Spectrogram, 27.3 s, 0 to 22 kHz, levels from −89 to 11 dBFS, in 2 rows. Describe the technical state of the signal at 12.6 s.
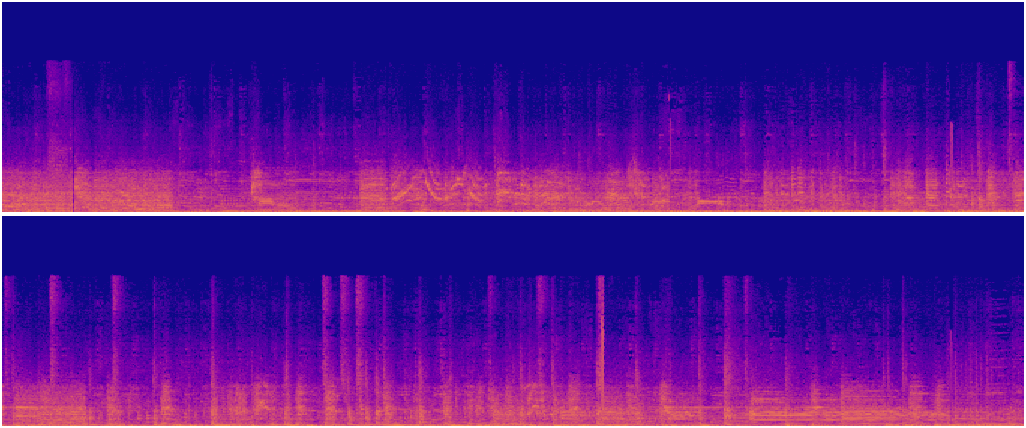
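Damaged data in a compressed stream occurs from 12.63 to 12.68 s, a span of about 44 ms. Here some of the encoded bytes reaching the decoder were wrong, whether lost, zeroed, overwritten or mixed with unrelated data. The decoder misread or rejected the affected frames, lost its place in the stream and searched for the next valid frame header before resuming. The result is a brief, abrupt disruption in the audio lasting for that span.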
